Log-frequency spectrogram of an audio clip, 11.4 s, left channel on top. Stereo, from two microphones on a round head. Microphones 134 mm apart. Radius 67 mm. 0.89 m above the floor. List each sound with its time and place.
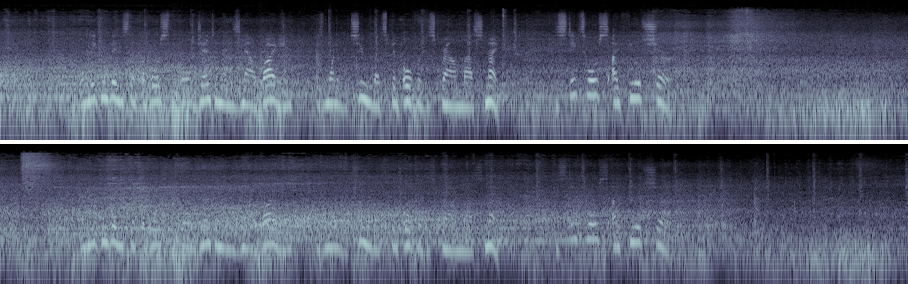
1.0 s a woman speaking: 55° left (ahead or behind)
